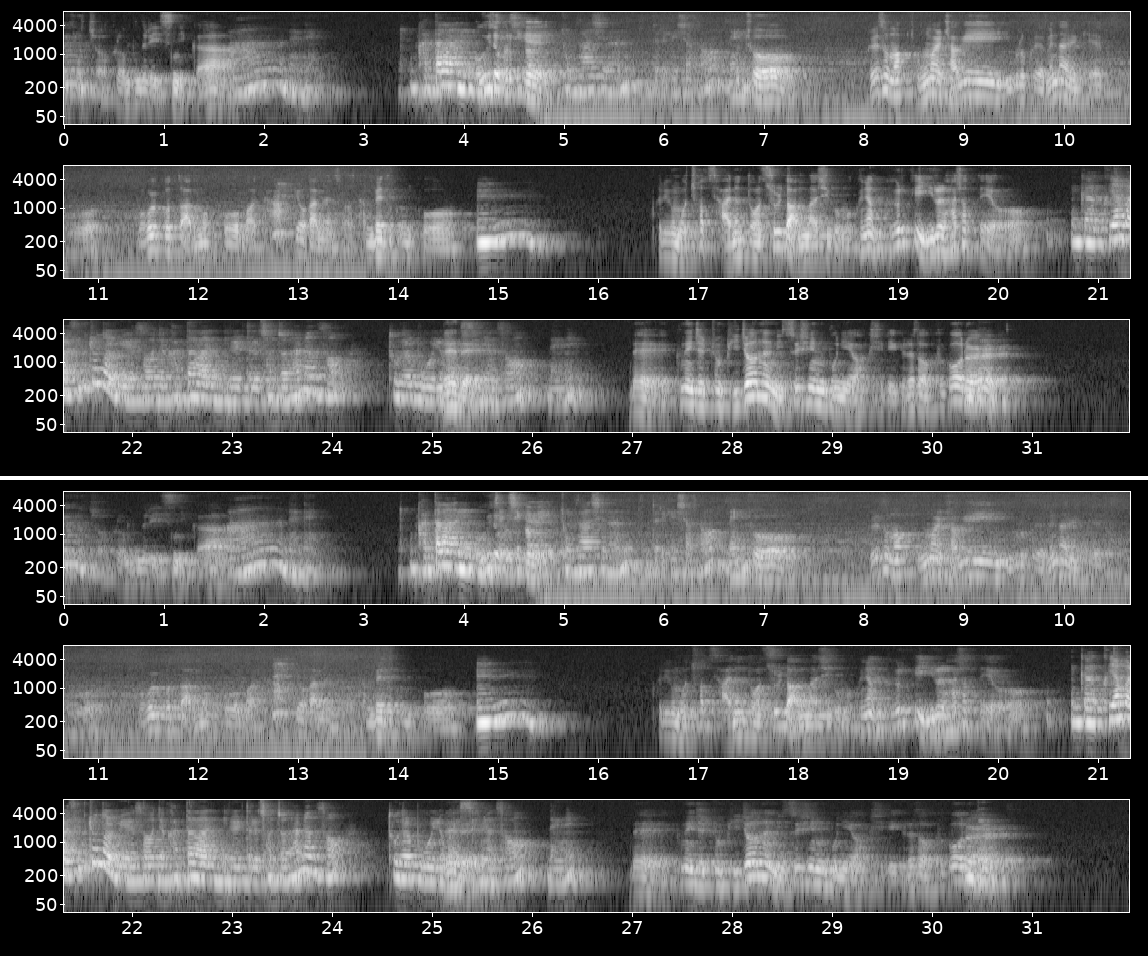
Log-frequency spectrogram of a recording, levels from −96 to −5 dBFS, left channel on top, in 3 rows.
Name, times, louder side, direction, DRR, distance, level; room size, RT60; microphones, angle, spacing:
voice 1, 0.0-1.8 4.1-4.9 6.8-7.4 8.0-10.4 10.7-11.0 11.4-14.6 16.6-20.3 25.0-25.7 27.0-30.8, left 5 dB, 85° left, 9 dB, 0.4 m, -26 dB
voice 2, 1.6-2.5 3.5-6.9 12.7-12.9 14.8-15.4 20.7-24.1 24.6-26.4 30.3-30.6, right 1 dB, 65° right, 2 dB, 0.7 m, -26 dB
sound 1, 4.7-14.0, right 1 dB, 10° right, 0.3 m, -43 dB
3.6 x 2.6 x 4.4 m, 0.88 s
head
